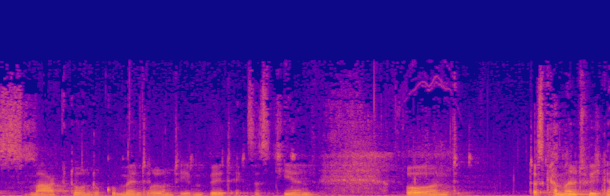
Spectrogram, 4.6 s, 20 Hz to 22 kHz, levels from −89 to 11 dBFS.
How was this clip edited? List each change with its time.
1.1 s phrase

